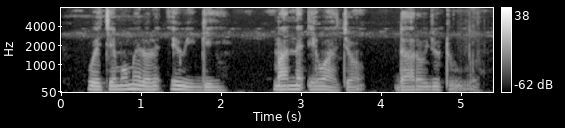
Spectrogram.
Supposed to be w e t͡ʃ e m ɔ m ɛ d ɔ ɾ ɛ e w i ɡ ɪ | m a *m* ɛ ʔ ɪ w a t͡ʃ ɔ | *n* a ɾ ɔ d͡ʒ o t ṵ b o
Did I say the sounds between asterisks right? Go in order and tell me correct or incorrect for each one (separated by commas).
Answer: incorrect, incorrect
